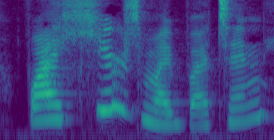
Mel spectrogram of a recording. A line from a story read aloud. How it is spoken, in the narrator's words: cried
